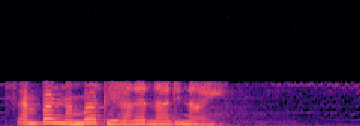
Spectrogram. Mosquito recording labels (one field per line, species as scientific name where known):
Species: no mosquito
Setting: cup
